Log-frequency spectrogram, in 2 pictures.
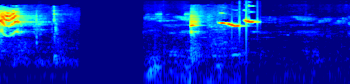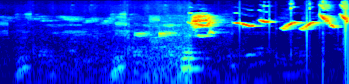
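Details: Yellow-bellied seedeater song with female calls meant to excite a male: a high sharp note opens, followed by scattered short chirps, a buzzy burst, and then a quick series of bright rising notes at the end.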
